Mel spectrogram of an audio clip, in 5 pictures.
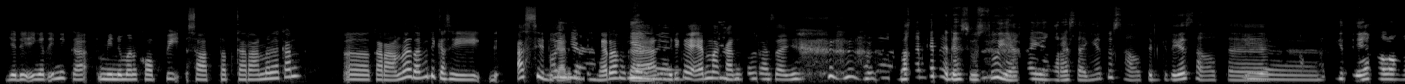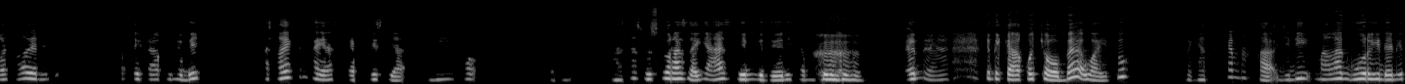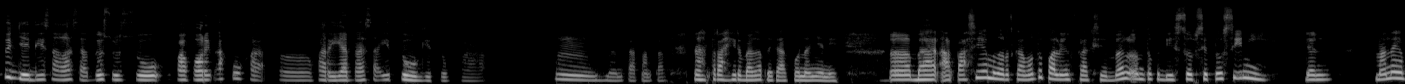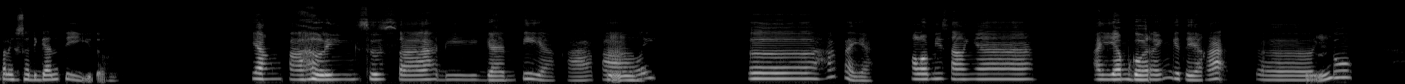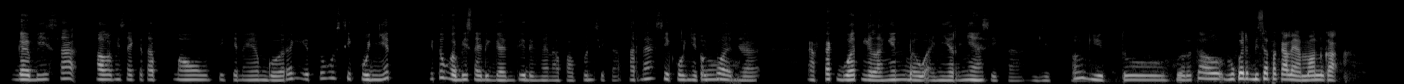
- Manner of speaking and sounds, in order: in English: "salted"; wind; laughing while speaking: "rasanya"; chuckle; in English: "salted"; in English: "salted"; other background noise; chuckle; other street noise
- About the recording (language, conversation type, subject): Indonesian, podcast, Pernahkah kamu mengimprovisasi resep karena kekurangan bahan?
